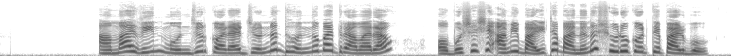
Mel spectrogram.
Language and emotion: Bengali, happy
